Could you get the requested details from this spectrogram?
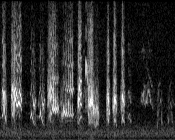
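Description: A pine siskin gives a rapid, high twittering run of about a dozen buzzy, scratchy notes in two seconds, trailing off into softer chips.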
